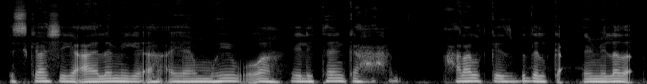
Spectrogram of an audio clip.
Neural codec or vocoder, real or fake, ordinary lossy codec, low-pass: none; real; none; none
